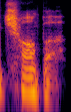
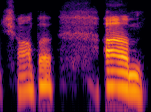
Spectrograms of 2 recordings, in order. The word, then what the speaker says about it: Ciampa: And again, Aleister Black and Tommaso, I want to say Ciampa, but I'm not sure is that right? Is that how you spell it? Like Chow, right? Ciampa.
